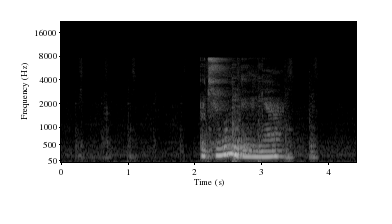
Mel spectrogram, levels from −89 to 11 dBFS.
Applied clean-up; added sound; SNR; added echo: neural separator model SepFormer DNS4.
